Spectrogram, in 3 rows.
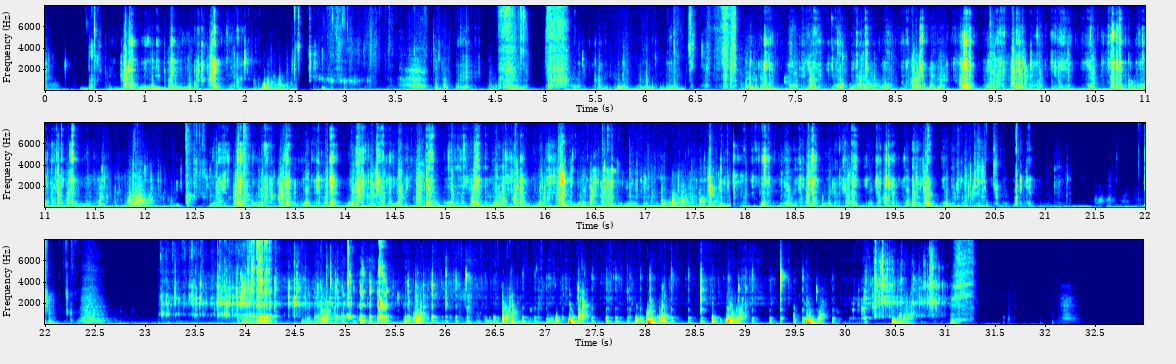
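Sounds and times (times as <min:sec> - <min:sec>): crunchy chewing: 0:05.2 - 0:21.3
liquid in glass of iced drink: 0:23.2 - 0:31.3
swallowing: 0:23.2 - 0:31.3.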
